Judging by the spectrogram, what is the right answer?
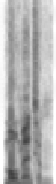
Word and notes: momentum: American English

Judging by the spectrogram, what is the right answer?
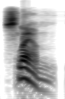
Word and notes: slim: American English

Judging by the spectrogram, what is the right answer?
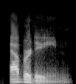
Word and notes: Aberdeen: American English

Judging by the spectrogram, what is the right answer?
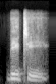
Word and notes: BT: Indian

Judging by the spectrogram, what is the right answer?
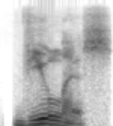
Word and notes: viewless: American English

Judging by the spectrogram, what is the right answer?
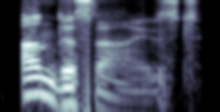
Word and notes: undersized: British English

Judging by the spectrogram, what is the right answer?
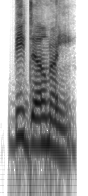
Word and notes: Biedermeier: Indian

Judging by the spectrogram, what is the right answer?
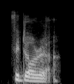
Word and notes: fedora: Indian

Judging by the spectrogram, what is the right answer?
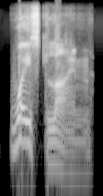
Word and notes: waistline: British English

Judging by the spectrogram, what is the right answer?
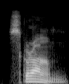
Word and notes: scrum: American English

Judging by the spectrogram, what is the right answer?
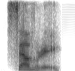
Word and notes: savoury: Indian

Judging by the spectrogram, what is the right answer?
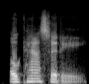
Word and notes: opacity: American English

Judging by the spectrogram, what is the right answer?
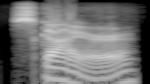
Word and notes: skyer: American English

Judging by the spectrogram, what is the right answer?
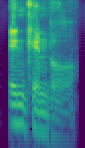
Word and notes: enkindle: British English

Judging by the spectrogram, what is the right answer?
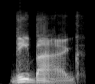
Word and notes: debag: British English

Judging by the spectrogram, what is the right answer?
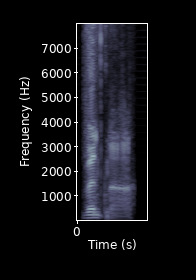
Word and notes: vintner: British English

